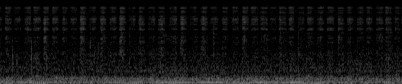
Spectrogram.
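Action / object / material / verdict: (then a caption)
scrape / graphite pencil tip on a sheet of drawing paper / paper / none. The graphite tip of a blue mechanical pencil rubs and scratches across a flat white drawing paper sheet in dense shading strokes. A continuous, dry, scratchy rasp with a bright hiss pulses rapidly and steadily over a low hum.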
